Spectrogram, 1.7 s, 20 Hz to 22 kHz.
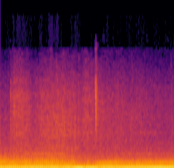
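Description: A 2016 Ford Explorer accelerating hard on a winding canyon road, engine note rising steadily and loud up close with a continuous revving drone.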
